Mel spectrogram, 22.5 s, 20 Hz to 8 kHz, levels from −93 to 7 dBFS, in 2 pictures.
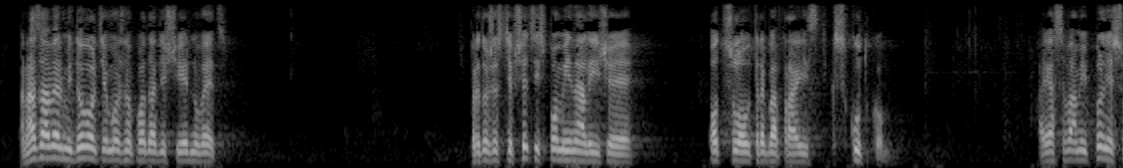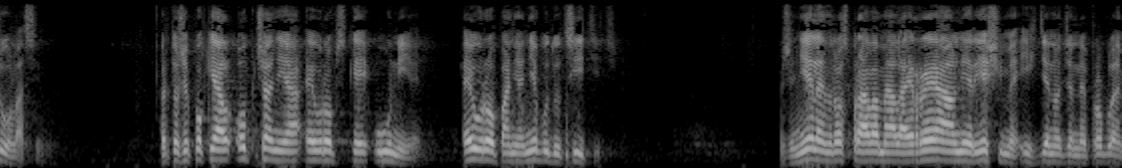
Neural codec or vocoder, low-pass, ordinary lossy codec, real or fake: none; 7.2 kHz; none; real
